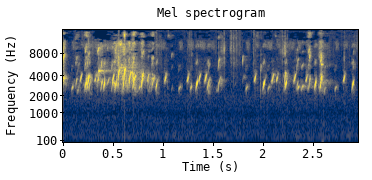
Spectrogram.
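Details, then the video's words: Brief European goldfinch twittering, used to stimulate goldfinches to sing and mate: a loud cluster of ringing chirps, then evenly spaced quick notes repeated to the end. "بتبتات خرافية في تحفيز الحسون على التغريد"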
